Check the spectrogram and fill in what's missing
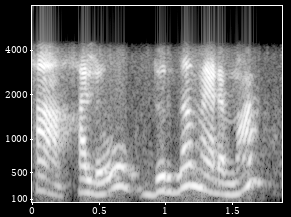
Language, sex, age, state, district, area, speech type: Tamil, female, 30-45, Tamil Nadu, Chengalpattu, urban, conversation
